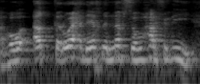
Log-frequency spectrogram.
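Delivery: usual speaking voice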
